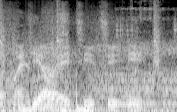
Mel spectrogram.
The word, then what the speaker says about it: Platte: Platte. Like plate with an extra T and an E.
